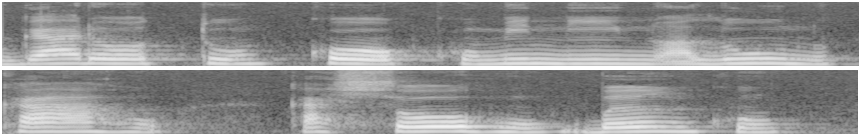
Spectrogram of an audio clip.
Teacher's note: A letra O vai ser pronunciada como um U no final das palavras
